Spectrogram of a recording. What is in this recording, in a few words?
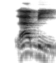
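"labi", Malay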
